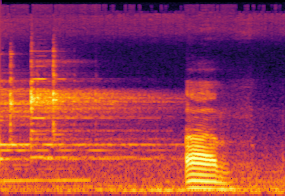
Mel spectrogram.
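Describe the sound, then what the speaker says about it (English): A work phone rings with a few short electronic tones near the start, followed by a brief burst of a person talking over a quiet room background. "As my work phone rings."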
